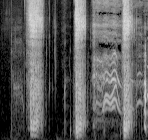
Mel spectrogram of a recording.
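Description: sound effect, fart sound effect

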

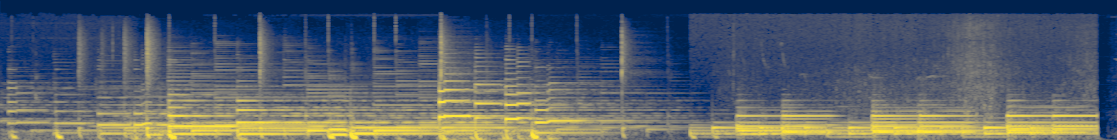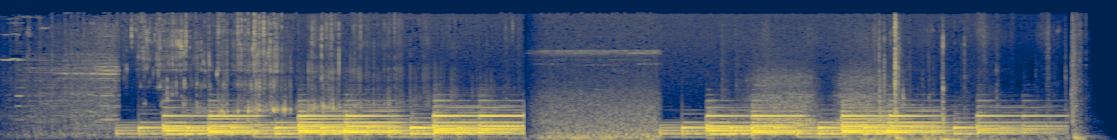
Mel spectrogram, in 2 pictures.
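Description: song playing

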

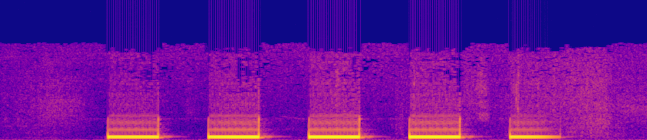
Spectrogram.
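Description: signal or alarm, telephone dial tone

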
